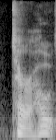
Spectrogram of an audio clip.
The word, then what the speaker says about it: Terre Haute: Like Terre Haute sounds like oat with an H in front.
